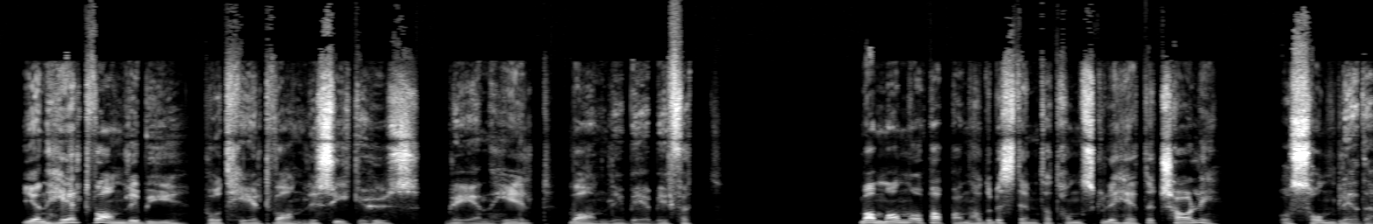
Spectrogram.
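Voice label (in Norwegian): barnebok, Norwegian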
